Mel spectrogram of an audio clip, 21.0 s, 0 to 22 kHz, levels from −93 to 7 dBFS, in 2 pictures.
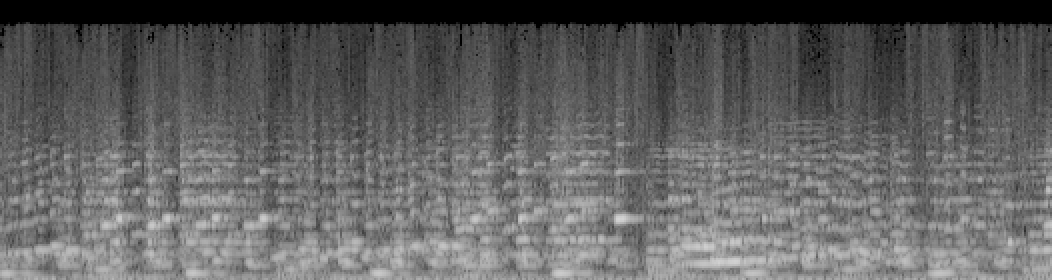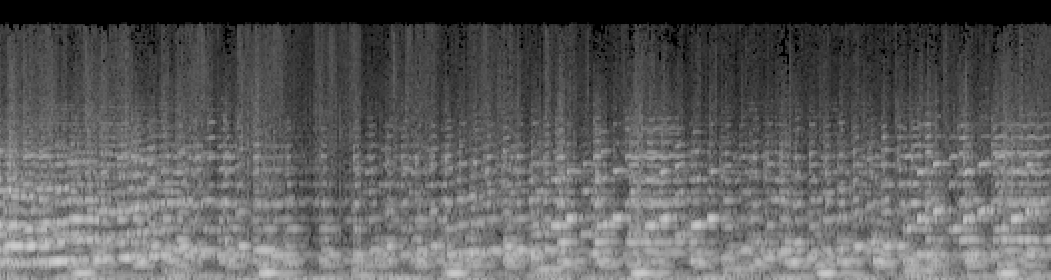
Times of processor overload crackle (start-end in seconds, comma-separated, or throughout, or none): none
